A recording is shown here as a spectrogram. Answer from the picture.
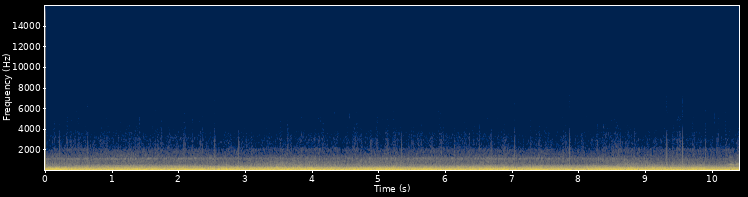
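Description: Flexwing microlight's engine and propeller running steadily in cruise flight, a constant low drone with rumble, heard on board the aircraft.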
